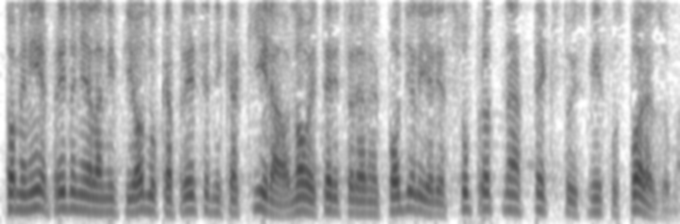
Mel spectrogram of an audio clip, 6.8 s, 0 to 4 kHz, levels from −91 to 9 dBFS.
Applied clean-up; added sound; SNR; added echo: none; none; none; none.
